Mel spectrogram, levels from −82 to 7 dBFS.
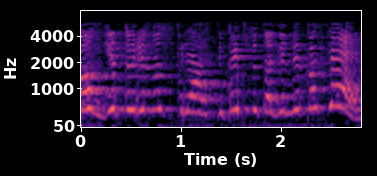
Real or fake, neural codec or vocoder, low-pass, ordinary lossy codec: real; none; 7.2 kHz; MP3, 24 kbps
